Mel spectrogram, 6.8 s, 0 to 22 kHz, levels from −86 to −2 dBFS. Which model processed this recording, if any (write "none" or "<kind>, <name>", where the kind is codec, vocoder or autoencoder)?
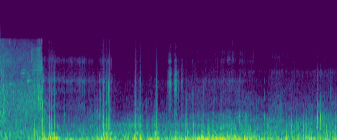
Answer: vocoder, Vocos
